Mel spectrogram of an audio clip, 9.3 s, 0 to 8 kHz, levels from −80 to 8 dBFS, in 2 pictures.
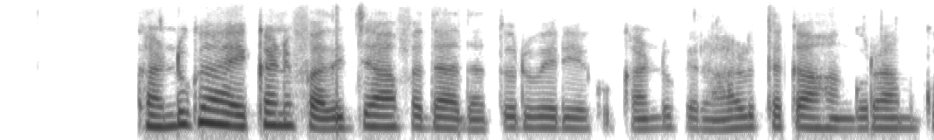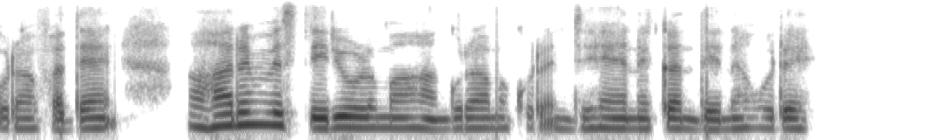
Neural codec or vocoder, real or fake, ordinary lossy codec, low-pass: none; real; Opus, 32 kbps; 7.2 kHz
